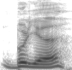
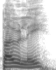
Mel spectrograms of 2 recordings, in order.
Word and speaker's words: Beaulieu: The Beaulieu, some people call it Beaulieu. That's the English pronunciation. The French, I think, say Beaulieu. Beaulieu. I've heard people call it Beaulieu. That's a kind of a halfway halfway there.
